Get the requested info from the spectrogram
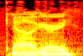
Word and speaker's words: Calgary: How you say it? – Calgary. He's got too much of a drawl on the Gary part.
